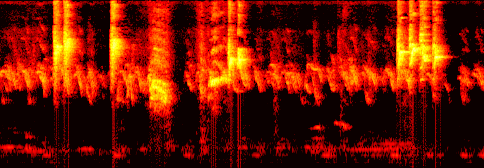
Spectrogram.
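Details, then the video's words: Common iora song used as a lure for a pet bird: a chattering run of buzzy, wavering notes, punctuated by sharper high bursts that come in quick clusters. "TERAPI KONIN BAHAN CUKUP SATU MENIT LANGSUNG IKUT BUNYI"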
